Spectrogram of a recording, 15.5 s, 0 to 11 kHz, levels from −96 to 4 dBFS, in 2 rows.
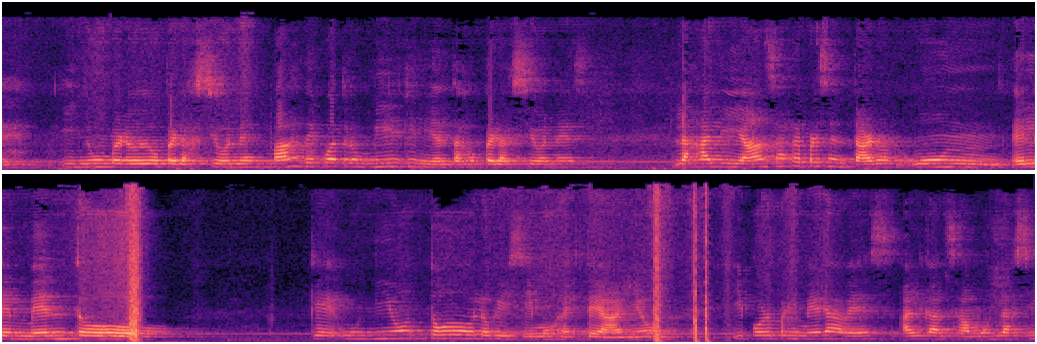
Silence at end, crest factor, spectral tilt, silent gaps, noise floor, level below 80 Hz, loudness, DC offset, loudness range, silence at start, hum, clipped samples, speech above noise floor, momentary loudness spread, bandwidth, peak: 0 s; 18 dB; -2.5 dB/octave; none; -49 dBFS; -56 dBFS; -21 LUFS; under 0.1%; 5 LU; 0 s; none; under 0.1%; 29 dB; 13 LU; 11 kHz; -4 dBFS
